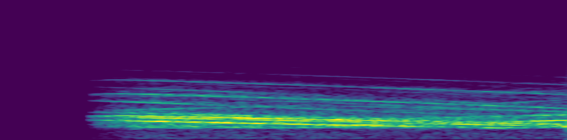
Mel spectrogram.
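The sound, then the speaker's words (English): Air raid sirens in Israel at the new year warning of Hamas rocket fire: a loud siren starts abruptly and holds a steady, sustained wailing tone with a slight downward drift, sounding across an open area with faint rumbling noise underneath. “Sirens rang in the new year in Israel as Hamas fired rockets.”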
